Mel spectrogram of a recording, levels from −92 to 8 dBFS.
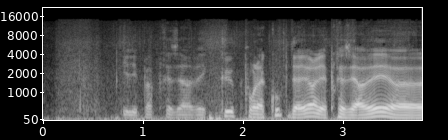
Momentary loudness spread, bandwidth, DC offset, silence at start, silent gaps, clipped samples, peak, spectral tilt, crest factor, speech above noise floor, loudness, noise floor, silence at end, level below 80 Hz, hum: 17 LU; 13.5 kHz; 0.2%; 0.15 s; none; under 0.1%; 0 dBFS; -6.5 dB/octave; 14 dB; 20 dB; -14 LUFS; -33 dBFS; 0 s; -32 dBFS; none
